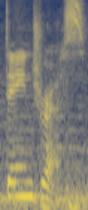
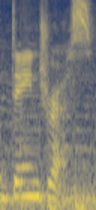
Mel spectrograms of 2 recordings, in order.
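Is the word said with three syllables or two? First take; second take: two; two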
